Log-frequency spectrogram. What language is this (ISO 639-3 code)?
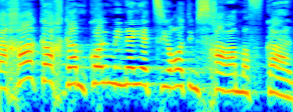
heb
